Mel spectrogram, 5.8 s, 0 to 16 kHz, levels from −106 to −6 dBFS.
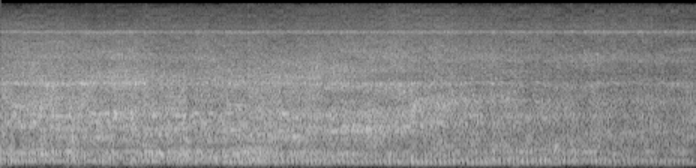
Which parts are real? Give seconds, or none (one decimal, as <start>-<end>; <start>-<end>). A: none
